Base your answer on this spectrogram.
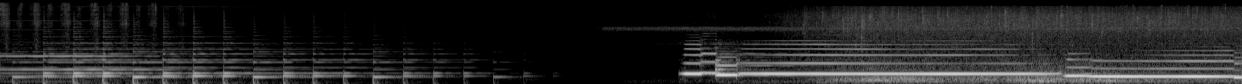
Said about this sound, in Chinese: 哇，姐姐快看，真的下雨了！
